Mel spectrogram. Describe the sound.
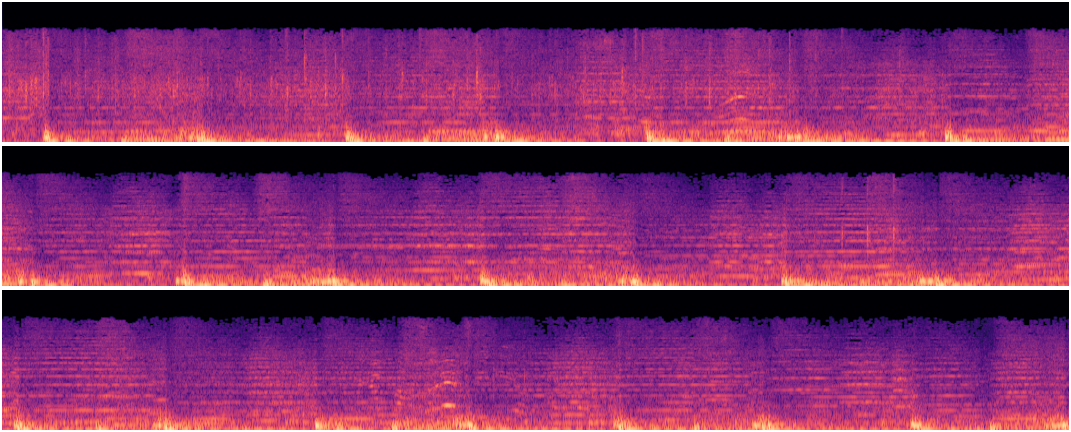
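A band plays a processional march at night in the Plaza de Santiago, loud and unbroken throughout, with steady rhythmic beats under dense, sustained tones.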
